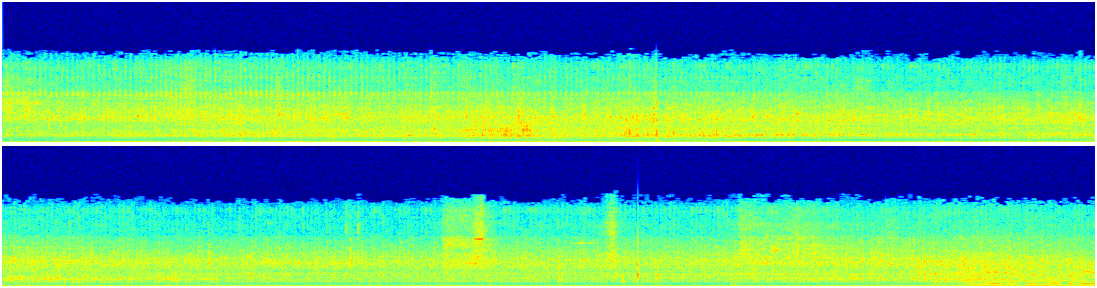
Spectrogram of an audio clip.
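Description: A truck engine rumbles steadily, close and loud, as the vehicle maneuvers at a tree-felling site in the Harz to collect felled trunks, with faint higher clanks and beeps.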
